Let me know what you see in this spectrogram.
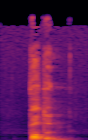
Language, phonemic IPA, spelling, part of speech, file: Dutch, /ˈpɑdə(n)/, padden, noun, Nl-padden.ogg
- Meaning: plural of pad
